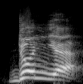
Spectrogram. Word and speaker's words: dunya: You pronounce that noon like idhar. Clearly and independent. You don't mix it. Okay? You don't mix the sound. They give two examples. Dunya.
